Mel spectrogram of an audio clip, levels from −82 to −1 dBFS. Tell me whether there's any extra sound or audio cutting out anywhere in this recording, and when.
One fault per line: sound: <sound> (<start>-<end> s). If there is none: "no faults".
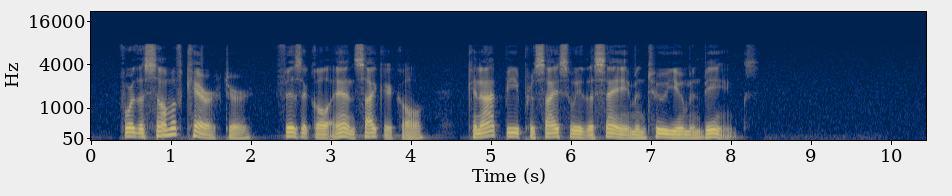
no faults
